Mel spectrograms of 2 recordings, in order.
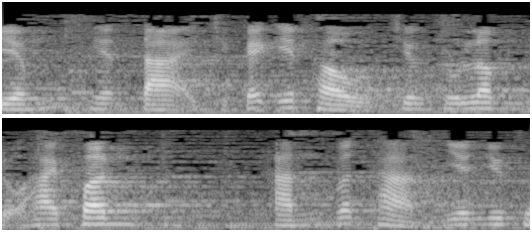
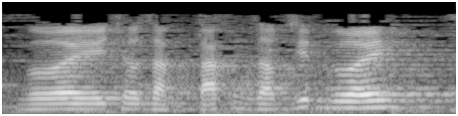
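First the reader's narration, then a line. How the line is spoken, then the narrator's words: Harsh questioning tone. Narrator (Vietnamese): gằn giọng hỏi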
